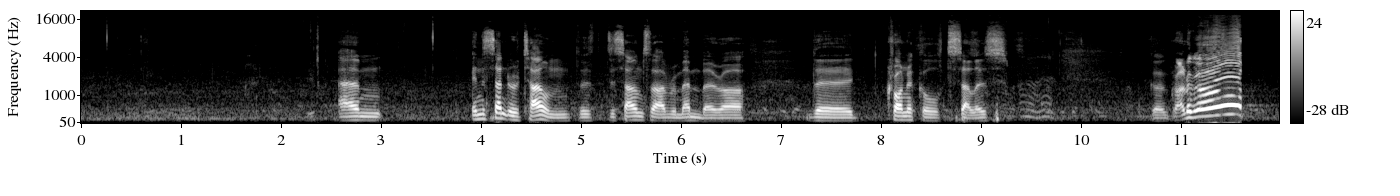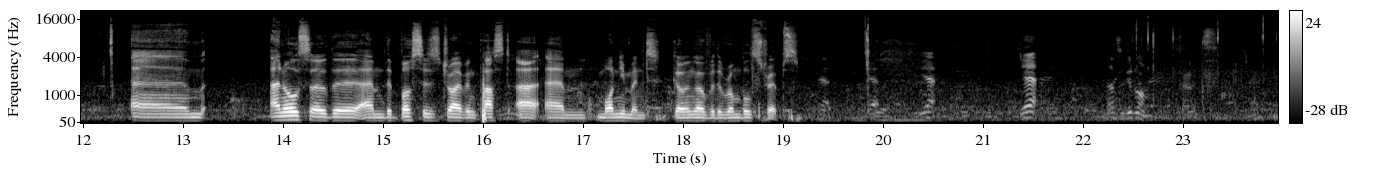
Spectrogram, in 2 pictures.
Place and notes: Sonic Memories, interview series. Asking people memories about sound.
